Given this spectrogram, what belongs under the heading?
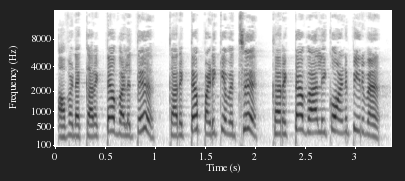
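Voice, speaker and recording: A woman's voice: extremely high pitch, quick pace, bright, forceful tone, dry recording, clean studio sound. A woman voicing a sarcastic daughter-in-law who mocks her in-laws, in cartoon voice acting. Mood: chiding. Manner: sarcastic, mocking.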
